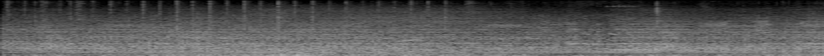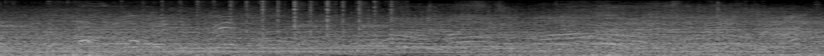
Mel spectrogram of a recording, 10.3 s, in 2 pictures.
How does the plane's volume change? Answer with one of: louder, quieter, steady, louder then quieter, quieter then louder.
steady.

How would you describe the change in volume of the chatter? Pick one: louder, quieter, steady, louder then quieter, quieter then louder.
steady.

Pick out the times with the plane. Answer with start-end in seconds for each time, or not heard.
0.1-10.2.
